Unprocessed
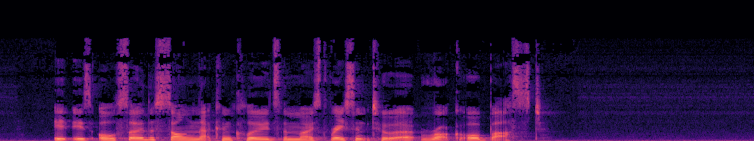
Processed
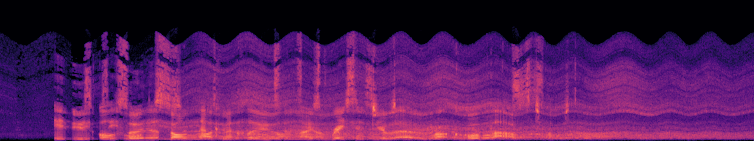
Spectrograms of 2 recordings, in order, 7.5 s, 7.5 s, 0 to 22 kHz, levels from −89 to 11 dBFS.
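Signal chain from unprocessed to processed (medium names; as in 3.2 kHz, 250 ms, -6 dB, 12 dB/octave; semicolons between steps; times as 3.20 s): chunks repeated in reverse 240 ms, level -5.5 dB; high-pass 790 Hz 24 dB/octave; echo that smears into a reverb 967 ms, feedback 51%, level -9.5 dB; wow and flutter 110 cents; trim +8 dB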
